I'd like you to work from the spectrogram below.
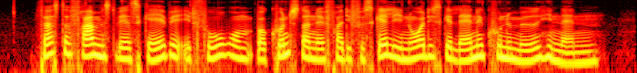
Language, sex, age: Danish, female, 29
